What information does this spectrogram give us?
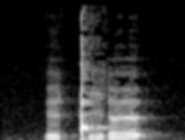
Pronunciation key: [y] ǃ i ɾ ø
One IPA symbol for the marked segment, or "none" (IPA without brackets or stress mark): y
